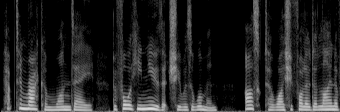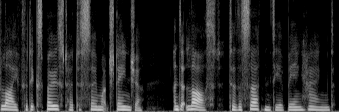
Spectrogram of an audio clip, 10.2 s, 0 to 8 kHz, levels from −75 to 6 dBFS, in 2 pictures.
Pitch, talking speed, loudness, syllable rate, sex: 205 Hz, 220 wpm, -17 LUFS, 5.9 syllables/s, female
